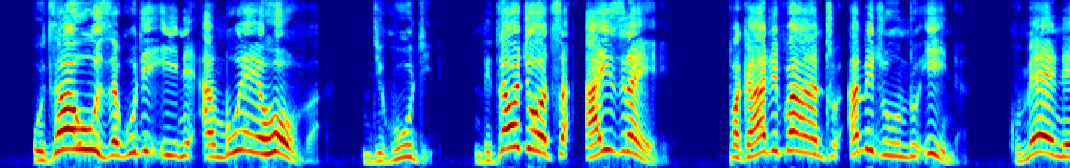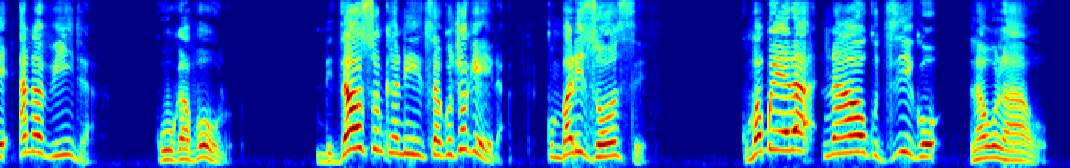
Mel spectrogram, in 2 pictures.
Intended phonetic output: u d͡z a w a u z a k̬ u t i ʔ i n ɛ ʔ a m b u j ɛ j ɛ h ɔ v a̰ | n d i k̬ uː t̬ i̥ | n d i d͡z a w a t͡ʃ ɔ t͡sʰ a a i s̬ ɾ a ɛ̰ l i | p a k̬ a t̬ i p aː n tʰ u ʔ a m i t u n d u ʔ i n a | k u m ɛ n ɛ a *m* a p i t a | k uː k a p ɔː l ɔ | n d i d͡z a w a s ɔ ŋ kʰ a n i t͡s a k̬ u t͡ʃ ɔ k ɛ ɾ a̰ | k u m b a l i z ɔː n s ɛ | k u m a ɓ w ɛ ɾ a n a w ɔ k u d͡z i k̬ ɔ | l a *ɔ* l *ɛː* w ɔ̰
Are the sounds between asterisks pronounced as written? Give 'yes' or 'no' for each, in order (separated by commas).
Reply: no, no, no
